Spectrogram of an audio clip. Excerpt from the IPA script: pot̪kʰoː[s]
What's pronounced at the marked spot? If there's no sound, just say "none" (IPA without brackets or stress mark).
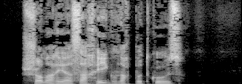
z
